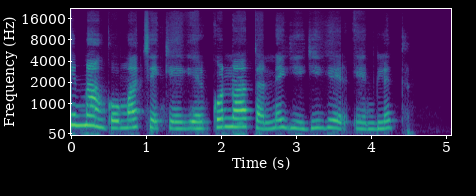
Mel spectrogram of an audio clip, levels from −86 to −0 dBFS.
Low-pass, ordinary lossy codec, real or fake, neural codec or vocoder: none; none; fake; codec, 44.1 kHz, 2.6 kbps, DAC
